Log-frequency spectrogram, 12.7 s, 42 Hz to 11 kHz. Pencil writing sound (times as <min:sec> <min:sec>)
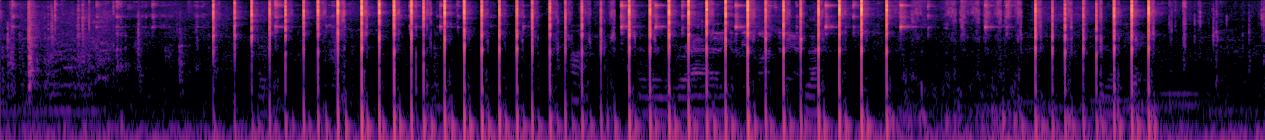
0:02.1 0:11.7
